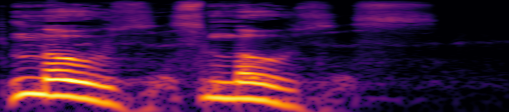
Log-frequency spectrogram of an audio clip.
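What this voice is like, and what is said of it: Deep booming voice. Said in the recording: “It was a deep voice, obviously”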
